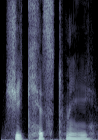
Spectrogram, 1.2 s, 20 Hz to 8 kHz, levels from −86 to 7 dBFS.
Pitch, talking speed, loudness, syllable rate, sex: 90 Hz, 145 wpm, -19 LUFS, 3.5 syllables/s, male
